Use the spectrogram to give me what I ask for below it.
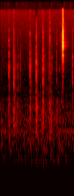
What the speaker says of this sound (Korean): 풀네임으로 타이핑 해보는 겁니다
